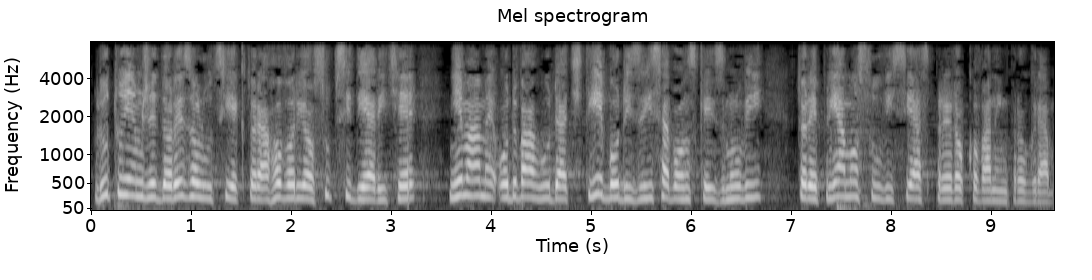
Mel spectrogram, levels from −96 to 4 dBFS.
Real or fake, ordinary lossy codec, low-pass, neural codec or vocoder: real; none; 7.2 kHz; none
